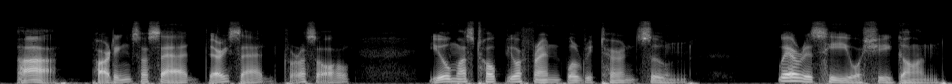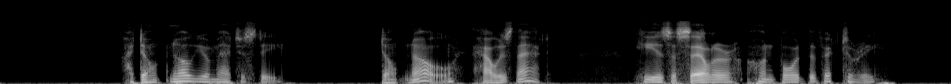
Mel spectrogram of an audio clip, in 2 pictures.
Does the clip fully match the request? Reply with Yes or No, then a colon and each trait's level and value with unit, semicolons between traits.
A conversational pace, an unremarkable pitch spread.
No: slow, 130 wpm; average, 4.7 semitones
